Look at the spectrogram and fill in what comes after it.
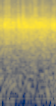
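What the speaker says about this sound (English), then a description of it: "that rain coming back" Steady rain pours down outdoors, a dense hiss of drops striking surfaces throughout the short moment, loud and close with no talking.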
